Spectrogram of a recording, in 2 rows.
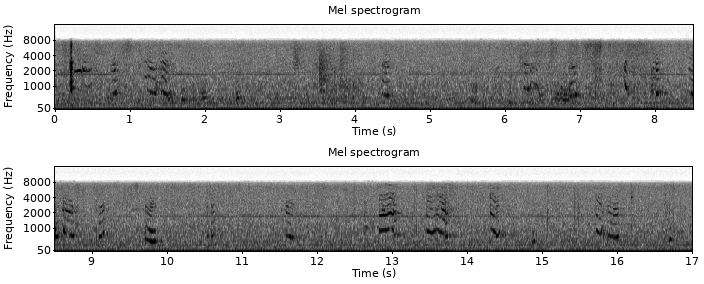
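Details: Clumber Spaniel puppies from a litter of three males and three females born 1 October 2008 in Sydney, Australia, giving faint, short, high squeaks and whimpers scattered throughout, over a quiet indoor background with a steady low hum.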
